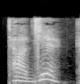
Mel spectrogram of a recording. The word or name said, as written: tadjik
